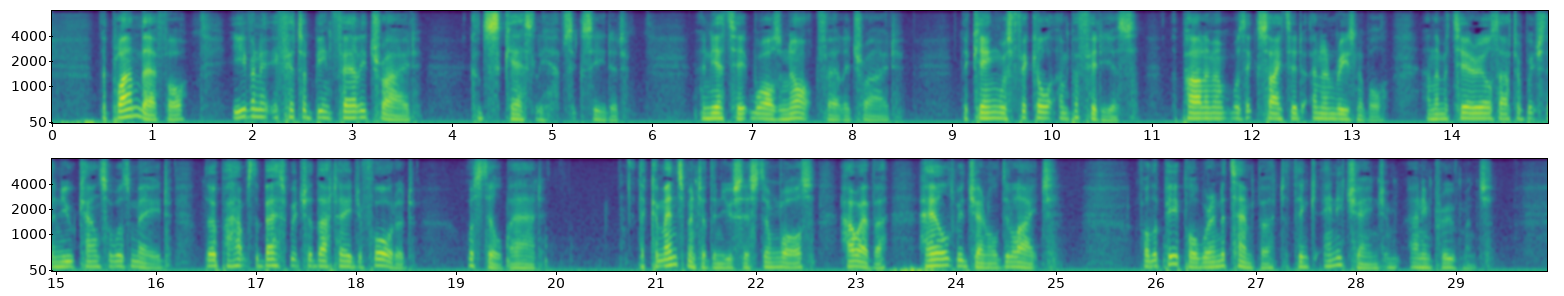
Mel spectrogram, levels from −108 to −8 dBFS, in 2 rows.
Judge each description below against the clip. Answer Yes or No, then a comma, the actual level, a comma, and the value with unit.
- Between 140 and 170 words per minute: Yes, average, 160 wpm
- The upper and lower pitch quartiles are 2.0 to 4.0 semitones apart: No, average, 4.8 semitones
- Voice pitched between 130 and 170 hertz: Yes, medium, 140 Hz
